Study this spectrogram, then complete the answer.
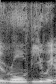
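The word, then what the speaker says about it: Roe v. Wade: s really they overturned roe versus weight so you know roe versus is a proper pronunciation but the american likes to short for everything did you say roe v wade right so if you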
